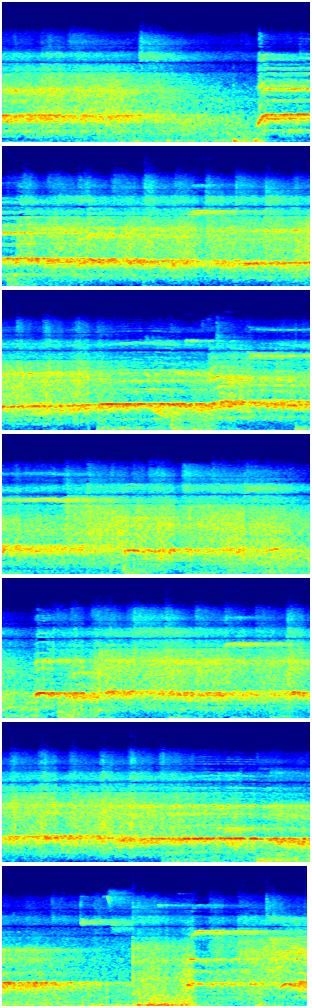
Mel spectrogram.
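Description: A volleyball being bounced and struck in a gym, the hits ringing in the large hall, with players' voices. A steady high-pitched hum runs throughout, dropping out briefly twice.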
